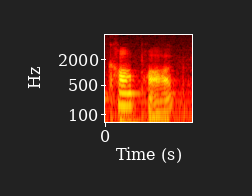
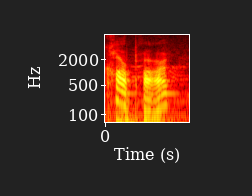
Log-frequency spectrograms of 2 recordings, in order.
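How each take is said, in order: First: The r sound is left out. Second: The r sound is clearly pronounced. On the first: This is how it is said in England. "which is what they say in England" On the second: This is how it is said in Arizona. "which is what they will say in Arizona. They'll pronounce the r"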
